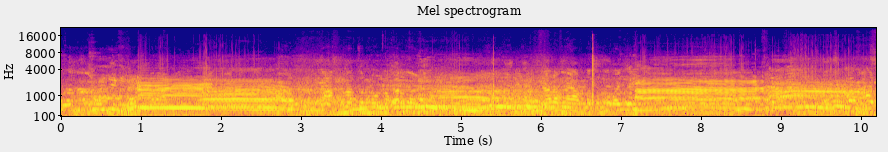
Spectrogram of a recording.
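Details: Crowded Sylhet cattle market, 29 June 2024, with Sahiwal bull calves calling: long, nasal moos in bursts, a loud pair near the start and another near the end, amid continuous human chatter.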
